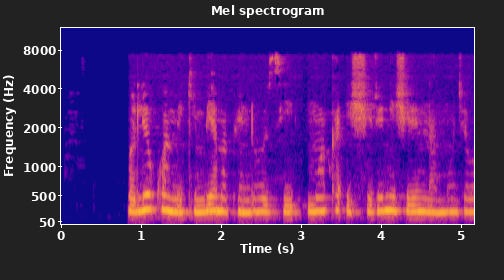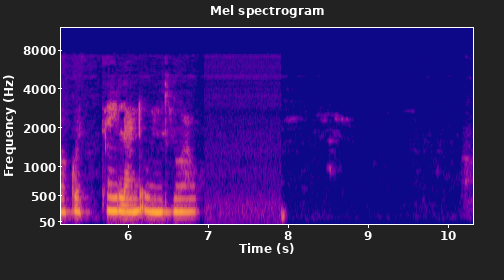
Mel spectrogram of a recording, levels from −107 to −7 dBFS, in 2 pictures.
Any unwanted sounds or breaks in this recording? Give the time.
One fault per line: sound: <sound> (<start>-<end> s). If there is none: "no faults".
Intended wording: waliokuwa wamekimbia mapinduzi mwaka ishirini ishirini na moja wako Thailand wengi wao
no faults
